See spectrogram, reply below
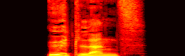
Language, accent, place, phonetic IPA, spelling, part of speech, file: German, Germany, Berlin, [ˈøːtlant͡s], Ödlands, noun, De-Ödlands.ogg
- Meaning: genitive singular of Ödland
